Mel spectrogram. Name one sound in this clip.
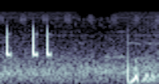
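A phone gives short electronic beeps.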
